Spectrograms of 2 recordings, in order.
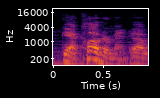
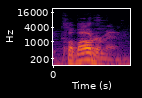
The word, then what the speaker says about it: Klabautermann: And he goes and he says, and he uses this big long name, and I think he calls it, Klautermann. Wait, no, I'm sorry, Klabautermann.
